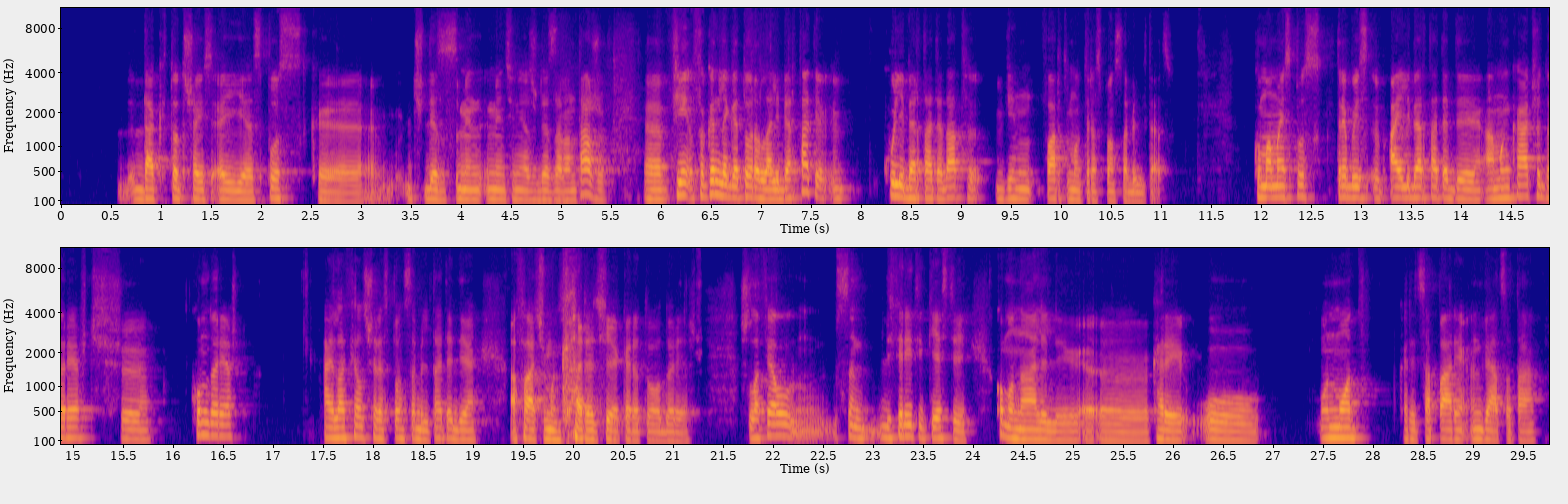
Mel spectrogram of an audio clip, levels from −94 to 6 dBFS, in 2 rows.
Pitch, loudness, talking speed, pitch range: 120 Hz, -23 LUFS, 140 wpm, 110-130 Hz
